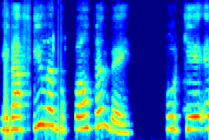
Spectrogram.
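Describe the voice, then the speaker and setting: High female voice with ordinary pitch variation. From interior of São Paulo state, Piracicaba. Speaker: teacher, educator. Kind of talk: interview, casual chat.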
